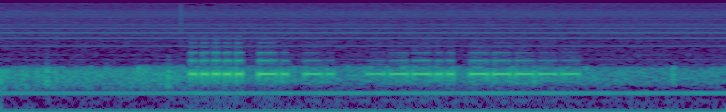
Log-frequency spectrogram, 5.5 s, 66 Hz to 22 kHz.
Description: Morse code, heard as a keyed tone, about 28 wpm, 480 Hz. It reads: 5NN 80
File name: CW / kt5j wpx cw-op-k5pi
